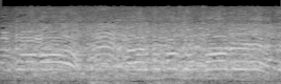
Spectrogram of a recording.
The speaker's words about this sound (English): addressed the cheering crowd, waving green flags and banners and shouting slogans against the government.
